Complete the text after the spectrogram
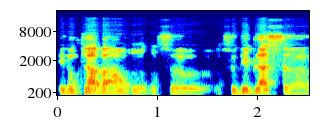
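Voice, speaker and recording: A man is speaking. His pitch rises and falls in an ordinary way. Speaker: company representative pitching 3D printing solutions. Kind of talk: business pitch in webinar. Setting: webinar. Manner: fast; hesitant, many fillers.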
